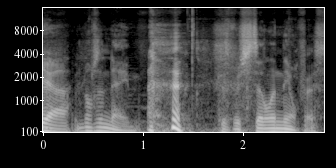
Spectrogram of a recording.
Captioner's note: laughs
